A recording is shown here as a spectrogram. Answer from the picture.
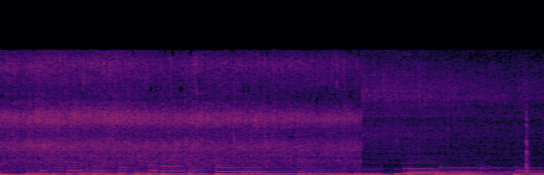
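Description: Taro-stolon curry sizzling in a frying pan, a little water just added to the hot masala, with background music underneath. The sizzle cuts off sharply about two-thirds of the way through, leaving the music, and a single click follows near the end.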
